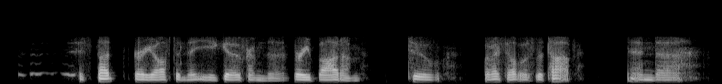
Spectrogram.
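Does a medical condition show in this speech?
Yes: Parkinson's disease; right hand tremor at onset, slack face, practices smiling, suspected cause fertilizer fumes, Magic Marker xylene; on carbidopa levodopa, tremors gone, functioning almost normally, Requip and other dopamine agonists tried earlier.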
